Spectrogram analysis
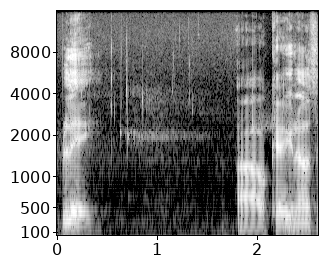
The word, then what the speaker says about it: Blais: Blais is French. Is Canadian French. Like in France, they pronounce it Blais.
